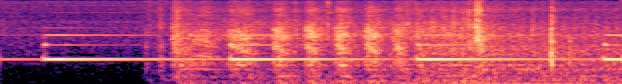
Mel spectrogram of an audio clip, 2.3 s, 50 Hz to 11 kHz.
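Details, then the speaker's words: Hyundai Tucson 2007/2008, 2.0 L diesel, code P0340, normally cranks without starting: while cold, a chime then the starter catches quickly and the engine fires and settles to idle; crank sensor reads fine cold but cuts out when hot, needs replacing. "طبعا السيارة اشتغلت معنا. حساس الكرنك يقرا ما فيه اي مشكلة، لكن لما تسخن السيارة يفصل الحساس."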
